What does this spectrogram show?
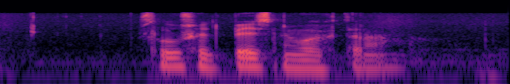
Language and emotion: Russian, neutral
